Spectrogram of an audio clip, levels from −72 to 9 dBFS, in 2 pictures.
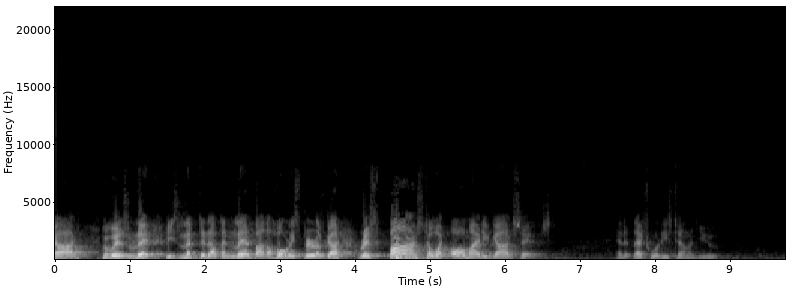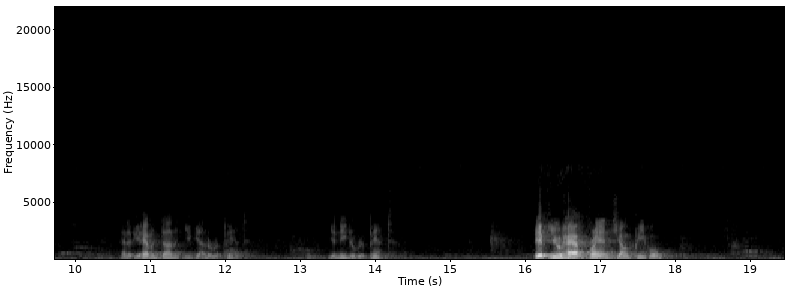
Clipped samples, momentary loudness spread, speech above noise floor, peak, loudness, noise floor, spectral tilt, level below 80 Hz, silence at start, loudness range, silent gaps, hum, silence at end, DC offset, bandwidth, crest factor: under 0.1%; 24 LU; 37 dB; 0 dBFS; -17 LUFS; -55 dBFS; -8 dB/octave; -54 dBFS; 0 s; 20 LU; none; none; 1.65 s; under 0.1%; 6.8 kHz; 20 dB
